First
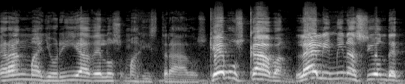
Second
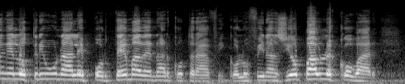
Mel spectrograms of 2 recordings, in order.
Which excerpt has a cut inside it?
first; 2 cuts; at 1.9 s, 2.9 s

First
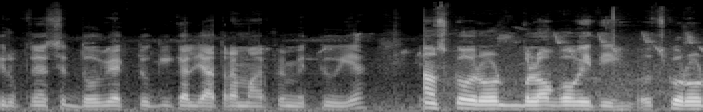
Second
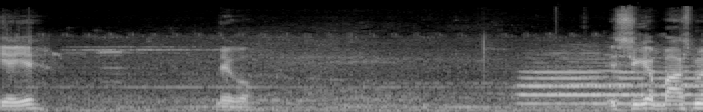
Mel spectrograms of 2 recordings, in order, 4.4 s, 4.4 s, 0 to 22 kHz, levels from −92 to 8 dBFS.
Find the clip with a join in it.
first; 1 cut; at 2.6 s

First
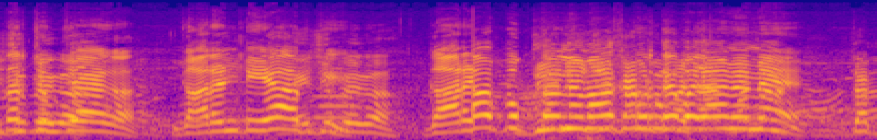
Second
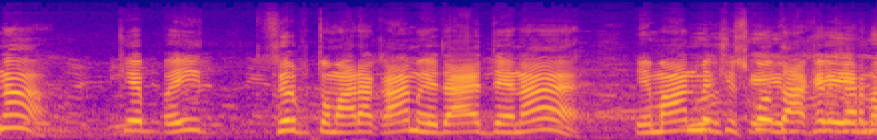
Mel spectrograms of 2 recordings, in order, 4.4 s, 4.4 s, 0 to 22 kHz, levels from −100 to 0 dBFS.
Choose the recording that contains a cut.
first; 1 cut; at 2.4 s

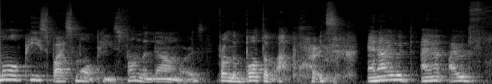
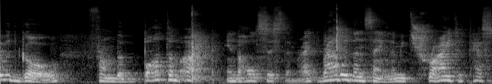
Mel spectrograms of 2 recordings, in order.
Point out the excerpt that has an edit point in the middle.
first; 2 cuts; at 2.0 s, 3.5 s

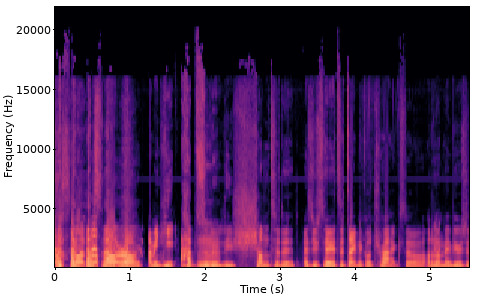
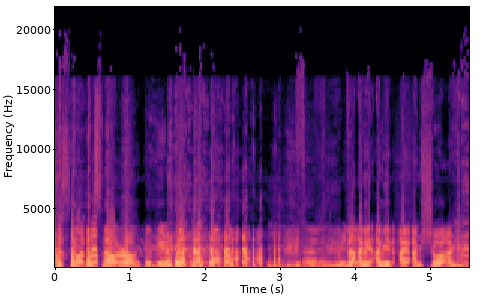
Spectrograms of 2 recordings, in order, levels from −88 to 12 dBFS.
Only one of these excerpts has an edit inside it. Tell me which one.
first; 2 cuts; at 1.1 s, 3.2 s

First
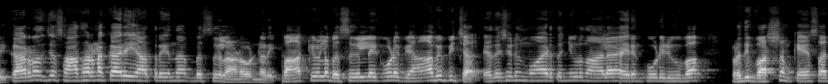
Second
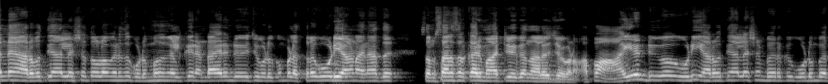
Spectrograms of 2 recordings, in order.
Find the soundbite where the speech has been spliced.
first; 2 cuts; at 2.8 s, 6.2 s

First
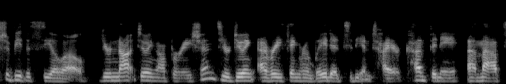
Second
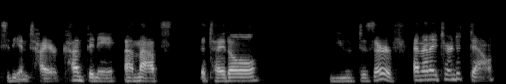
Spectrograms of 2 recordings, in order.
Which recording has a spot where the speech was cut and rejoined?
second; 1 cut; at 4.0 s

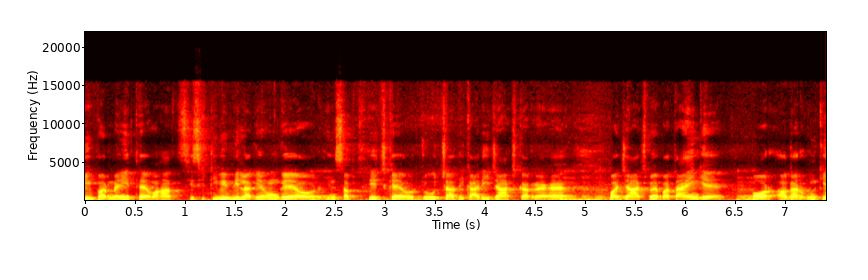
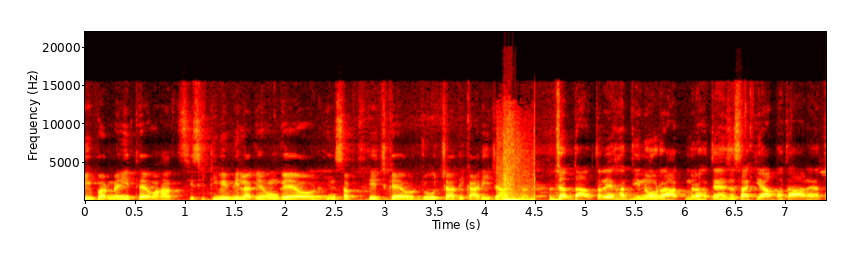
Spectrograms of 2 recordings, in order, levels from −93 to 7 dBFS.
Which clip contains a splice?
second; 1 cut; at 4.3 s

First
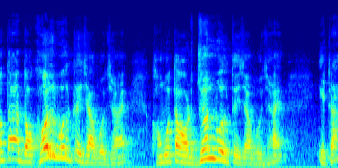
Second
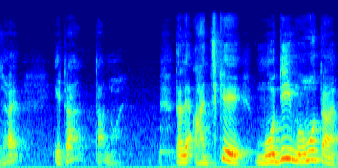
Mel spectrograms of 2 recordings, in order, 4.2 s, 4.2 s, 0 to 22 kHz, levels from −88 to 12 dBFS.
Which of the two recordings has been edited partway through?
second; 1 cut; at 2.1 s

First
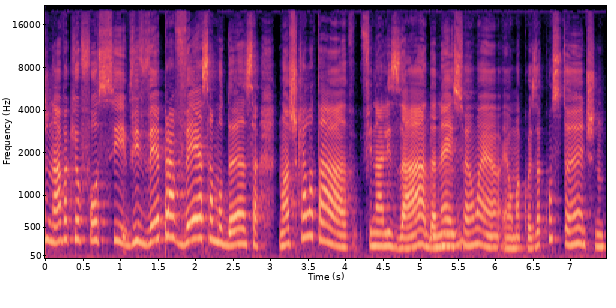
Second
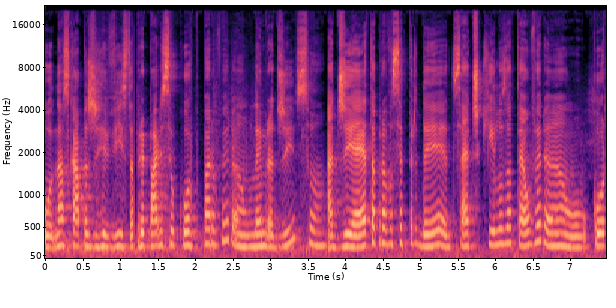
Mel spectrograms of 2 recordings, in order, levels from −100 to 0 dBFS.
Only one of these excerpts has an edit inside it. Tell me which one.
second; 2 cuts; at 1.2 s, 3.7 s

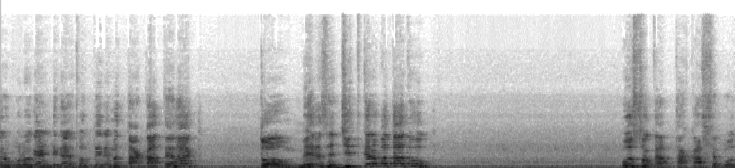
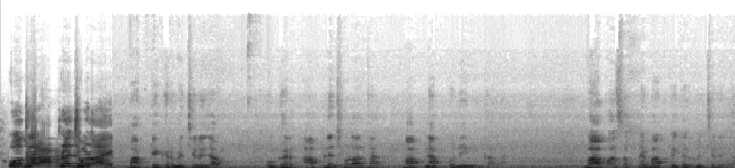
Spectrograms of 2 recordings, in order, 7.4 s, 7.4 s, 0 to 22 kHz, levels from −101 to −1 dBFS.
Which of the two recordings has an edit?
second; 1 cut; at 1.2 s

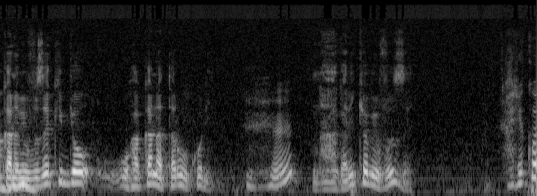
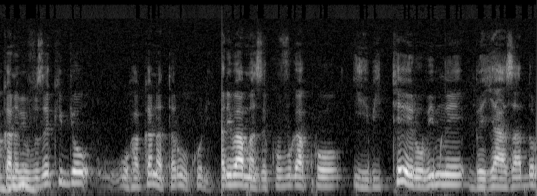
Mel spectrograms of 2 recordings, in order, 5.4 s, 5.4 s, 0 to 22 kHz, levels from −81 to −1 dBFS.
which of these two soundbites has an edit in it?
second; 1 cut; at 2.1 s

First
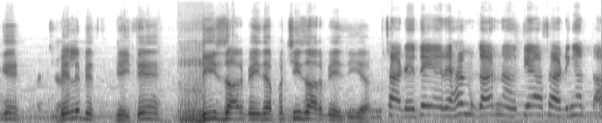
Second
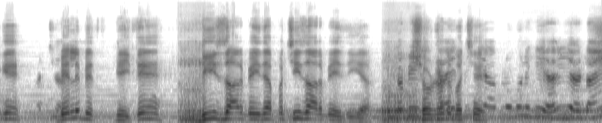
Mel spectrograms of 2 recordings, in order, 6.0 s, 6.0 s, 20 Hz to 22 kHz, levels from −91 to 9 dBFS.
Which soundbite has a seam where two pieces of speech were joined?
first; 1 cut; at 3.8 s

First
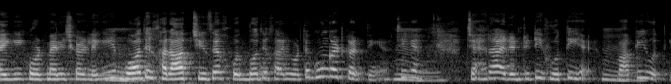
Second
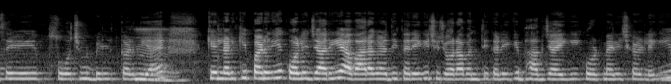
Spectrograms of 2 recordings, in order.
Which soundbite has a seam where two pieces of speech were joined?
first; 1 cut; at 2.7 s

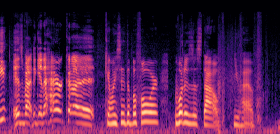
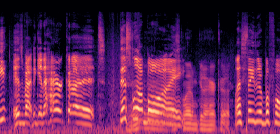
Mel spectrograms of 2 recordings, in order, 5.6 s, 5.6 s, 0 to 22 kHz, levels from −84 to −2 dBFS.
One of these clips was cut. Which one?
first; 2 cuts; at 2.0 s, 3.3 s

